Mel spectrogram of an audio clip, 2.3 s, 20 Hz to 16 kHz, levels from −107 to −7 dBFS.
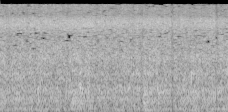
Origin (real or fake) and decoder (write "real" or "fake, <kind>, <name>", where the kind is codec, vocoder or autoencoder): real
